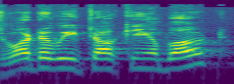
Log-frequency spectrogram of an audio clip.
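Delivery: ordinary delivery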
